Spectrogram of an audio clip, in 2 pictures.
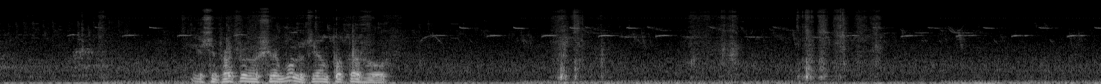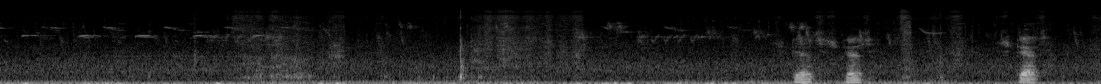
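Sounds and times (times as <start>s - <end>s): small bird chirping: 0.0s - 22.0s.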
